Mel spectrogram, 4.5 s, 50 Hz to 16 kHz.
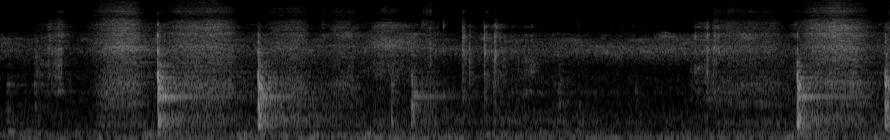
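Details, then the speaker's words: Toyota RAV4 rear brake job, new disc, parking brake adjuster wheel backed off a few notches after biting: soft intermittent scuffing as disc is turned by hand, shoes just kissing the drum; handbrake correctly adjusted. "So you can just hear it, it's just making contact."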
